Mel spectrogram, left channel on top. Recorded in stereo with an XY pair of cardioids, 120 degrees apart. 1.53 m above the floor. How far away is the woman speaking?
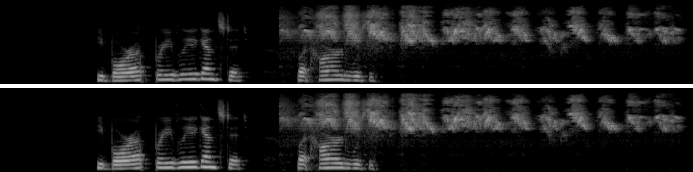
About 0.5 m.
